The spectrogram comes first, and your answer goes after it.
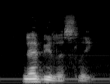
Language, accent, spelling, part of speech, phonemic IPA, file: English, US, nebulously, adverb, /ˈnɛb.jʊ.ləs.li/, En-us-nebulously.ogg
- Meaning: 1. In a manner like that of a cloud or haze 2. As if viewed through a cloud or haze 3. Vaguely, without clear purpose or specific intention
